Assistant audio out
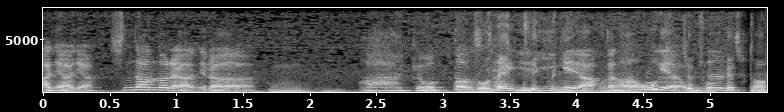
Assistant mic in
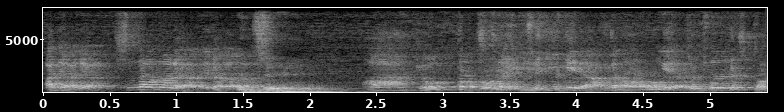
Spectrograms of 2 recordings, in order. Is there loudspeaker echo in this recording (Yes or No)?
Yes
